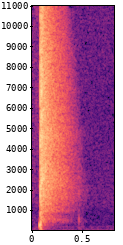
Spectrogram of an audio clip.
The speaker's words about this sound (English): I mean, that's definitely... That was the most synchronized as you can get. I was like, seeing each other, I feel really good. I was like, did you guys clap? Because I didn't even hear you clap. I just heard I had one of the best claps of my life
